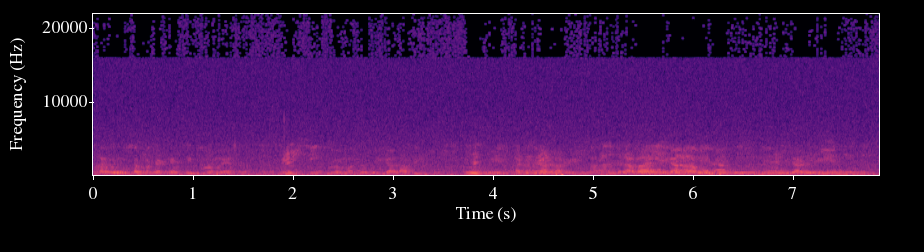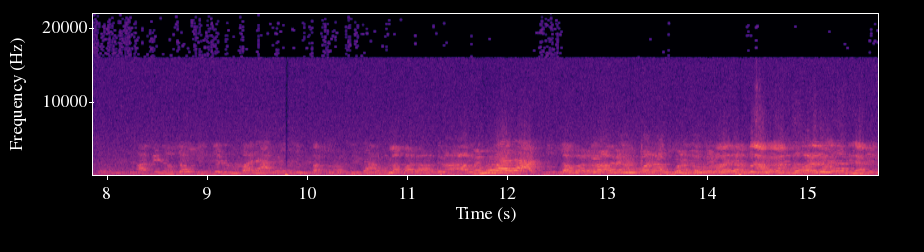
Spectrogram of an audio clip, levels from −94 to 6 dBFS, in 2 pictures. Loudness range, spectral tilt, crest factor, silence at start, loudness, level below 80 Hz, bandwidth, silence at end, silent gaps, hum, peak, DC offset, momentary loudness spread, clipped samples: 10 LU; -4 dB/octave; 16 dB; 0 s; -30 LUFS; -44 dBFS; over 20 kHz; 0 s; none; none; -14 dBFS; under 0.1%; 13 LU; under 0.1%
